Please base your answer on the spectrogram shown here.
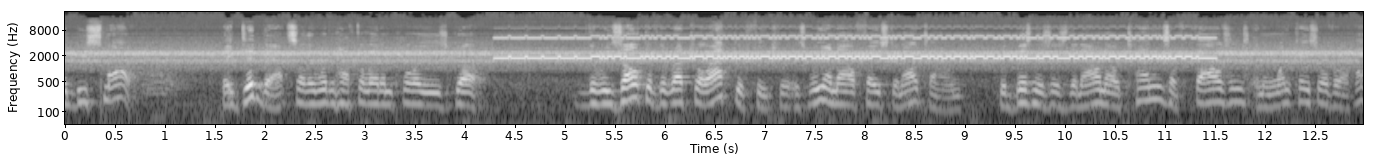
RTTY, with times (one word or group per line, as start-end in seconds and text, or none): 5.8-7.3 DIVENDRES
7.4-7.8 NA
7.9-8.6 ROSO
8.7-8.9 I
9.1-9.4 EN
9.6-10.2 XAVI
10.4-11.4 ANIRAN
